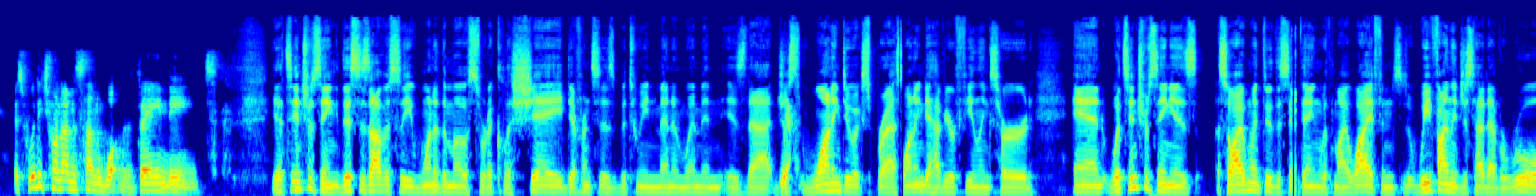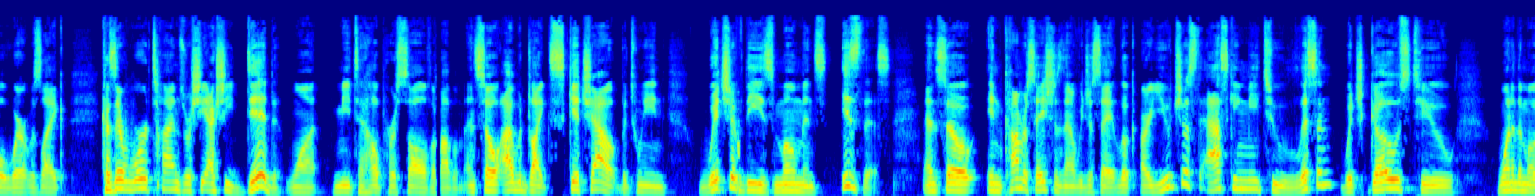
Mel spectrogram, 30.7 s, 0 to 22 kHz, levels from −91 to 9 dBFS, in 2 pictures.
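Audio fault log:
8.98–9.04 s (after "just yeah wanting to"), 12.89–12.99 s, 19.69–19.78 s (after "to help her solve"), 22.73–22.76 s (before "these moments is this"): damaged data in a compressed stream. Corrupted bytes make the decoder misread frames and lose sync, causing a brief chirp, squawk, click or short hole in the speech while it finds the next valid frame header.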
